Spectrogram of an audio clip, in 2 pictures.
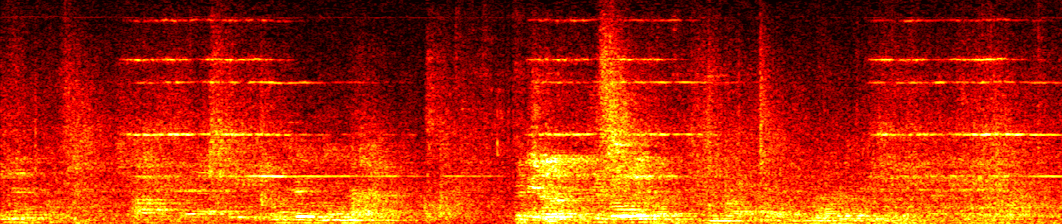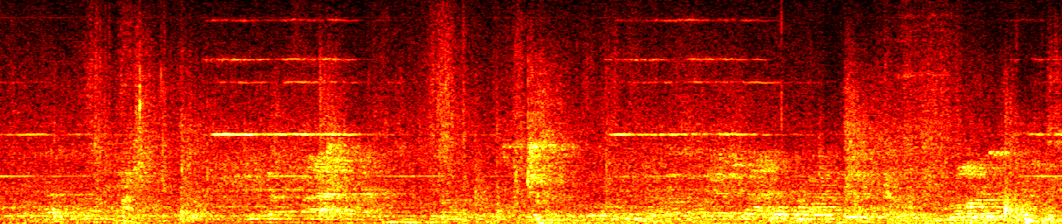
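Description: Clothing fabric rustles as a man pulls a garment on.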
